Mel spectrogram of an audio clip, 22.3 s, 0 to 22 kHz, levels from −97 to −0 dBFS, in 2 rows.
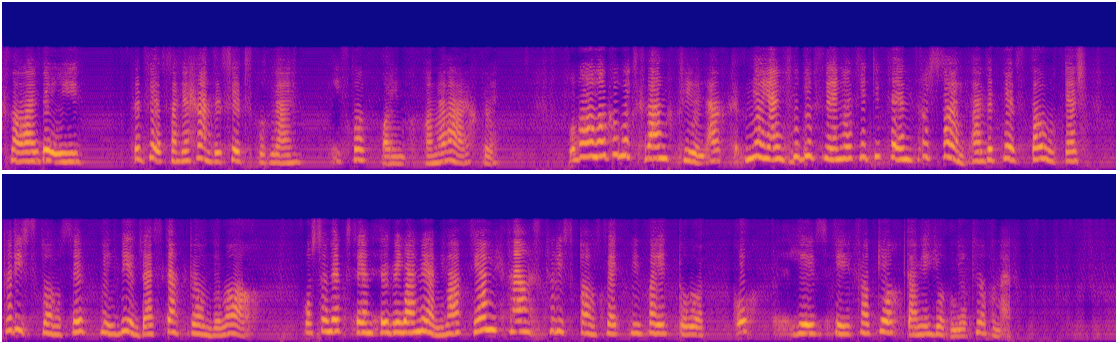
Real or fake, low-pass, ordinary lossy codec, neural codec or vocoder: fake; 7.2 kHz; none; codec, 16 kHz, 0.5 kbps, FreqCodec, smaller model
